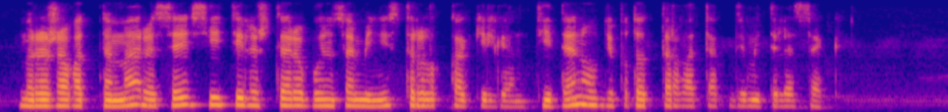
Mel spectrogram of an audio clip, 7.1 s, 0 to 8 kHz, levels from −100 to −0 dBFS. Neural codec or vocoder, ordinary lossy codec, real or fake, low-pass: none; Opus, 24 kbps; real; 7.2 kHz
